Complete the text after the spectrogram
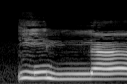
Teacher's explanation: dekat lam ada tasydid jadi kita kena baca njut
